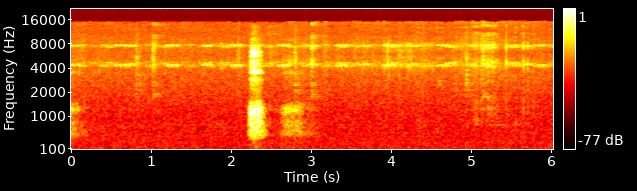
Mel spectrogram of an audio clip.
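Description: Faint, steady chirring of crickets, with one short, louder sound about two seconds in.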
